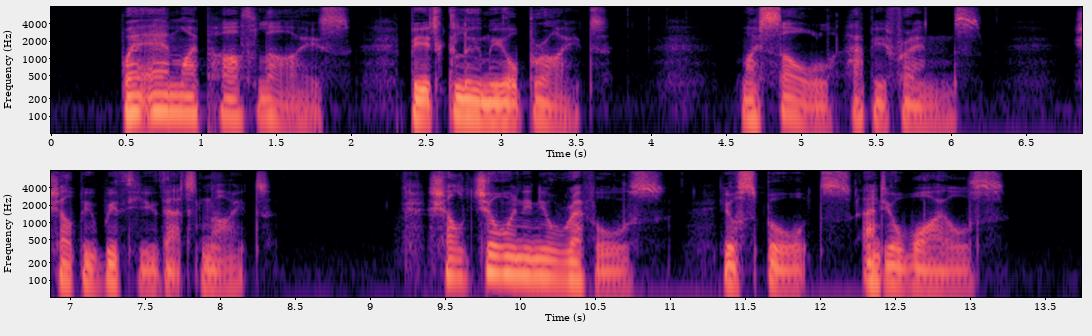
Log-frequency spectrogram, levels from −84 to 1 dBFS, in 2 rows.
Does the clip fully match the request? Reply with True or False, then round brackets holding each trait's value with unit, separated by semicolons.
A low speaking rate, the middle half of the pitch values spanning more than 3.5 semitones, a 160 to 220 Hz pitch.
False (125 wpm; 5.4 semitones; 90 Hz)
